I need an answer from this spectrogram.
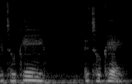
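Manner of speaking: hushed, gentle repeat; soft reassurance. Retold or imitated. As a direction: soothe her softly. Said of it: "I'm like".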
